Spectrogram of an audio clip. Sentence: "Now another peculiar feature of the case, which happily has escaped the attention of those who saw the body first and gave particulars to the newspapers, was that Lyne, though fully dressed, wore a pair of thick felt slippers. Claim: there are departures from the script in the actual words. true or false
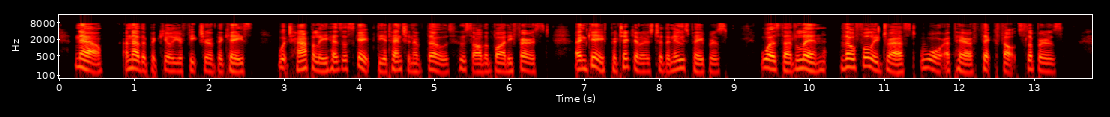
false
